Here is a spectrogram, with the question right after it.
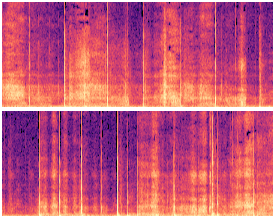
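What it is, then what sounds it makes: Small cardboard box, scratched and tapped. Fingernails scratch and tap a small, hollow printed paperboard box held between the fingers. Soft, rustling scratch strokes come in bursts, broken up by crisp, sharp taps with a faint hollow low thump. Each sound ends dry, with no ring.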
